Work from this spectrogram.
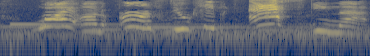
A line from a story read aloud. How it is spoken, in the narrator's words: yells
